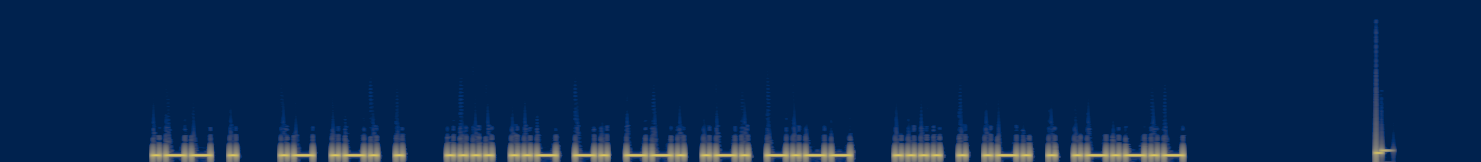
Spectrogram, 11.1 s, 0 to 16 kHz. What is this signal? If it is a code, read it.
Morse code, heard as a keyed tone, about 25 wpm, 700 Hz. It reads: WE ARE HUNGRY HERE.
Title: Sentences from Top 1400 Words 25wpm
